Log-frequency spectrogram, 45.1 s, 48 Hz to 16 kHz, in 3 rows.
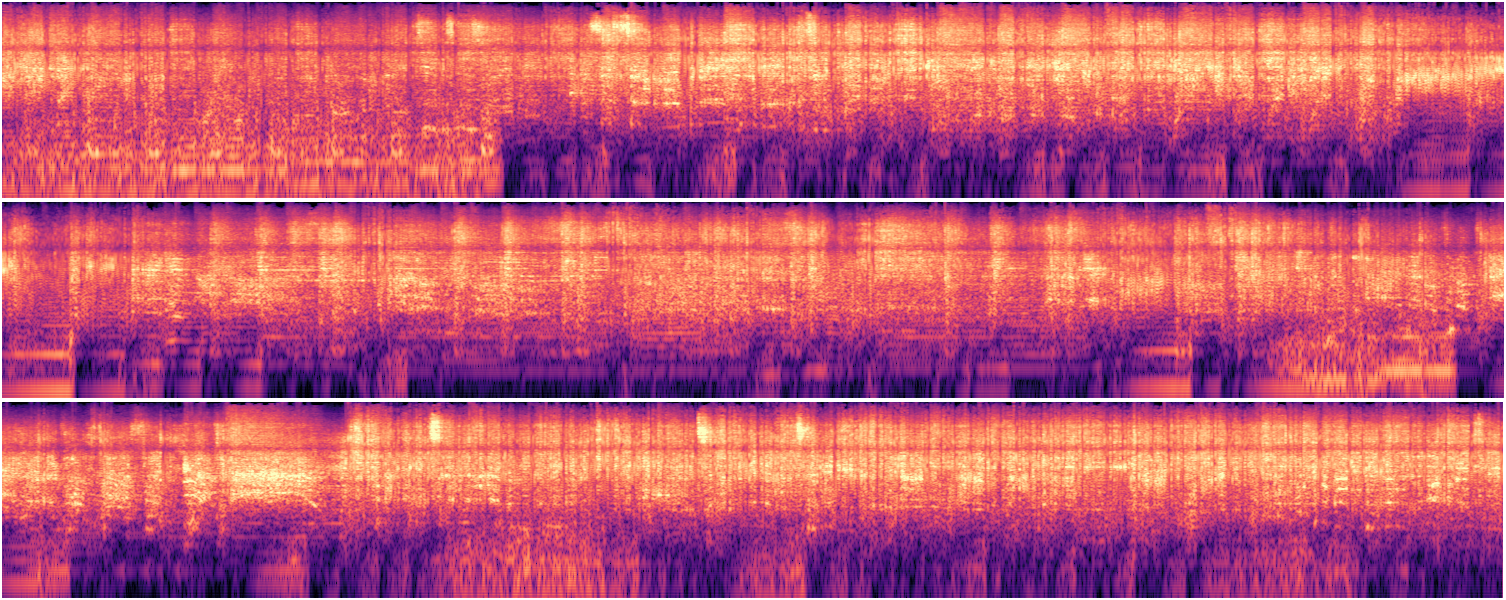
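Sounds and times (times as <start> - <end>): rock band playing live: 0.0 - 45.0.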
